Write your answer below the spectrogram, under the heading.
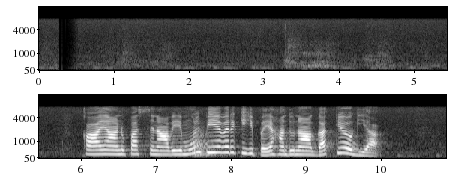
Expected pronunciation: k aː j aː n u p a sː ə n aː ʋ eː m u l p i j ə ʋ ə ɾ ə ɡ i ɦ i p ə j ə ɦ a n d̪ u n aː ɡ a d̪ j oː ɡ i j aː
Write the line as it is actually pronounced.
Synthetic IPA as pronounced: k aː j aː n u p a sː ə n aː ʋ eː m u l p i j ə ʋ ə ɾ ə k i ɦ i p ə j ə ɦ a n d̪ u n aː ɡ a t̪ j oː ɡ i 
